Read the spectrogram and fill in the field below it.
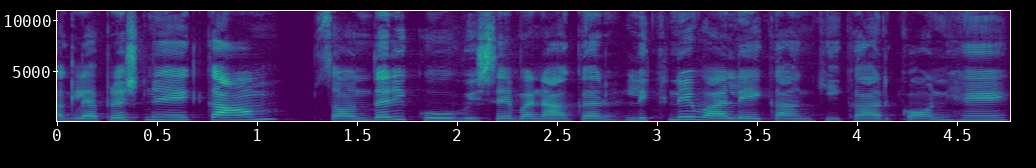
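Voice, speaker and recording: Her fairly high pitch shows ordinary pitch variation in what is an unremarkable speaking voice from a woman. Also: very clean recording, silent background. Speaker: Hindi exam coaching teacher. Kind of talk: quiz-style exam tutorial.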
